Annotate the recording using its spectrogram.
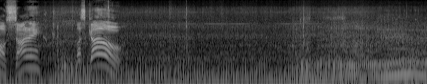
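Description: A side-by-side engine idles with a low rumble.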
